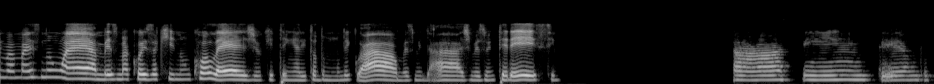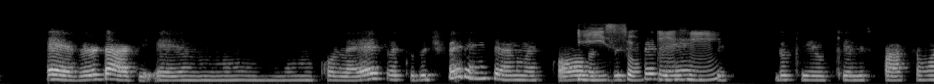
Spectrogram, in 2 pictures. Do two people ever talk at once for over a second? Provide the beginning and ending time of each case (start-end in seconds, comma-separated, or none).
15.1-16.4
